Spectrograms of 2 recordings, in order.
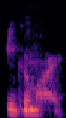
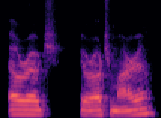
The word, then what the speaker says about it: Orochimaru: Ikumar. True. No. Hold on. Orochimaru.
